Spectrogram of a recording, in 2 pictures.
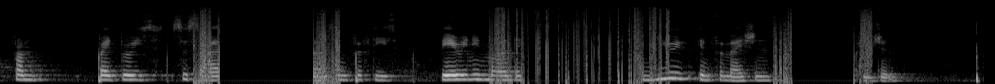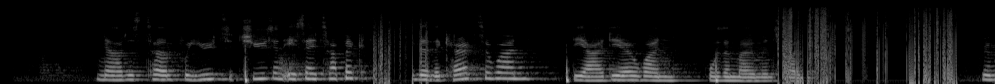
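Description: Intermittent contact breaks the sound five times: 1.94–3.40 s (open about 0.94 s), 4.89–6.69 s (1.10 s), 7.74–8.72 s (0.62 s), 13.69–14.23 s (0.23 s) and 17.73–19.51 s (0.83 s). A loose plug or cable lets the signal path open briefly, so the audio cuts out with crackle around each break. That scratchy edge and the faint hiss left in the gap set it apart from a digital dropout, which falls to clean silence.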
